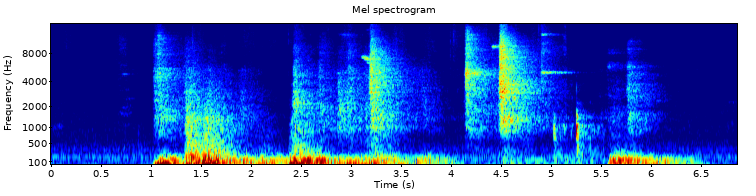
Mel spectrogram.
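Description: A wooden rolling pin rolls over dough on a wooden board.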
